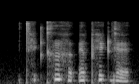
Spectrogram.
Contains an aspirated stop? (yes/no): yes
